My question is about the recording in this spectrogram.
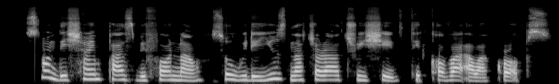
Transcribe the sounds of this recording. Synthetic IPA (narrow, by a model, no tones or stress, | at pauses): sɔ̃ndeʃãɪ̃npʰasbifɔnaʊsowidejuznat͡ʃɔɹaltʰɹiʃedtʰekʰɔvaʔa̰ʊakʰɹɔ̰ps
